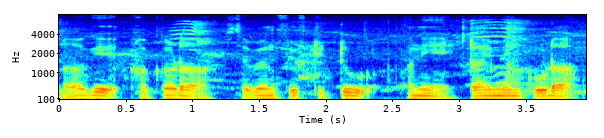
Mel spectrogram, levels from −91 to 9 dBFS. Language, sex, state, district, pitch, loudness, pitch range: Telugu, male, Andhra Pradesh, Sri Satya Sai, 105 Hz, -19 LUFS, 100-110 Hz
